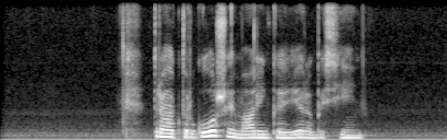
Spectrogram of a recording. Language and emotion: Russian, sad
